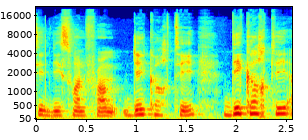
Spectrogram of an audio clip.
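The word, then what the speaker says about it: Decorté: Décorté, I'm going to say it like as if it is a French one, but it's not, it's a Japanese one.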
